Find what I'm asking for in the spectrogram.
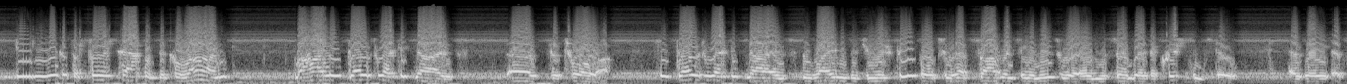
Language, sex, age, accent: English, male, 60-79, American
